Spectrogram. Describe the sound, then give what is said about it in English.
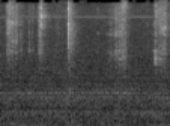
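Scraping of potato skins being peeled, heard as a few short, faint rasping strokes over a low steady background, with no talking. “See, that's the skin. We don't eat the skins. Skins? Yeah, so we peel them off. Potato peels, they're called.”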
